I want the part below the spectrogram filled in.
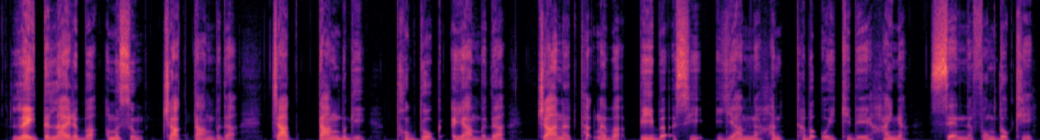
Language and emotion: Manipuri, neutral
